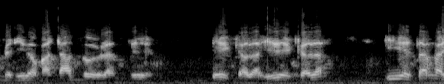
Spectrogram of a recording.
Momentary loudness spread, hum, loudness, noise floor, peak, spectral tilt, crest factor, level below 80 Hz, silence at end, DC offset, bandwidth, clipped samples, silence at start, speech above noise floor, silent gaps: 10 LU; none; -18 LUFS; -39 dBFS; -2 dBFS; -2 dB/octave; 18 dB; -56 dBFS; 0 s; under 0.1%; 15.5 kHz; under 0.1%; 0 s; 20 dB; none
